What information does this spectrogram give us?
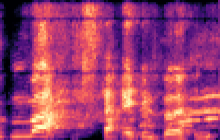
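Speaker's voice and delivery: a whole crowd screaming, high-pitched. Recalling how a whole chorus of people joined in, retelling people screaming. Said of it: "A whole chorus of people just start screaming".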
